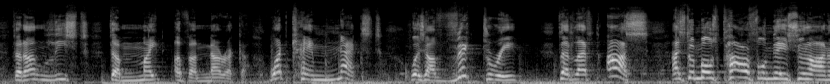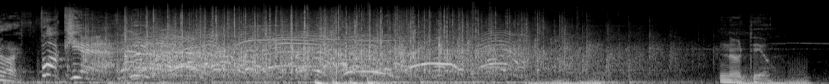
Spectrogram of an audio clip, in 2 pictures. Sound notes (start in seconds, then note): 8.9 all cheering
